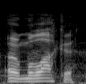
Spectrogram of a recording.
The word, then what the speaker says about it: Melake: I have trouble pronouncing that. Yeah, lots of people do. Melake.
